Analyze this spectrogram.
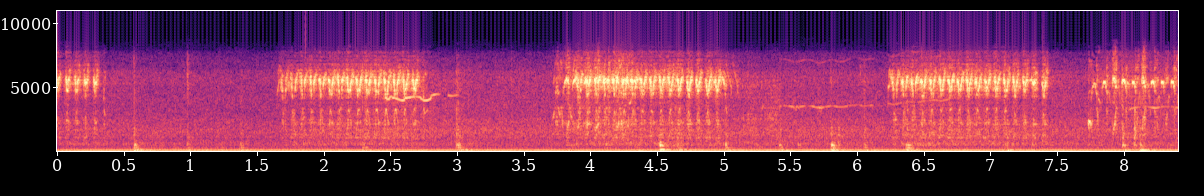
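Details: Begging barn owl chicks in their nest in Spain, 28/11/2023: three loud rasping, hissing bouts each about a second long, separated by quieter gaps with scattered soft taps and a faint thin whistle.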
